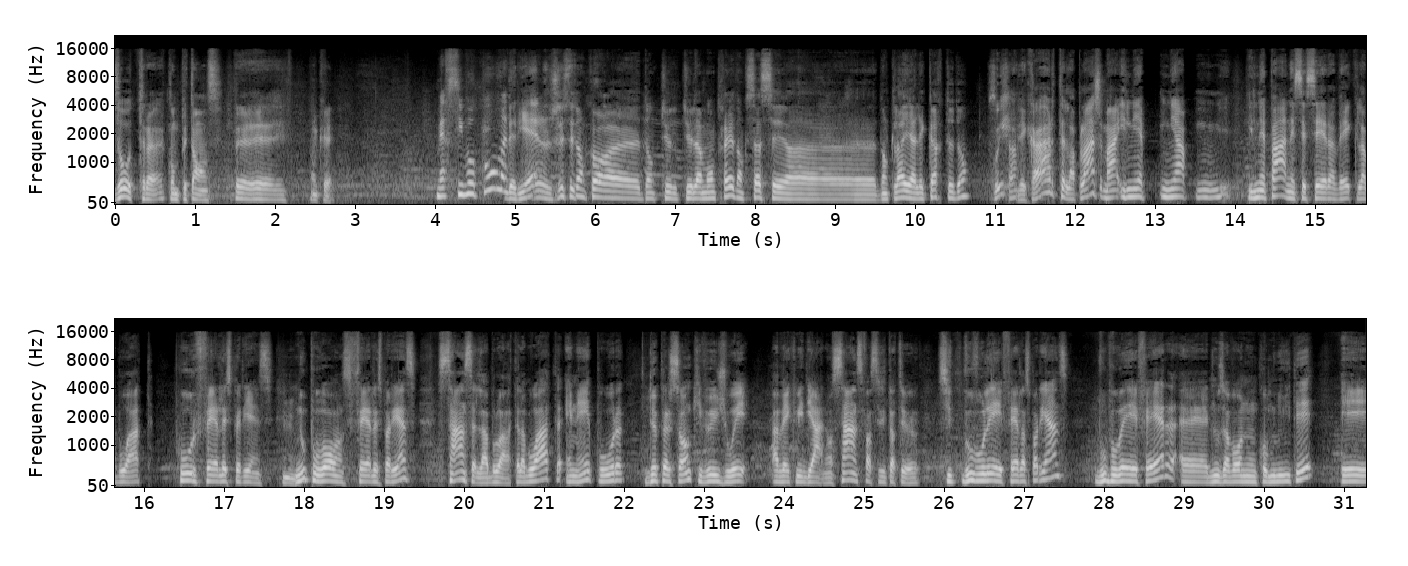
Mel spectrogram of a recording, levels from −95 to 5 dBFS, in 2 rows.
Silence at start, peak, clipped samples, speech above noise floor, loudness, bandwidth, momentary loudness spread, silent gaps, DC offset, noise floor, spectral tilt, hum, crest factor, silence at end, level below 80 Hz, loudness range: 0 s; -4 dBFS; under 0.1%; 24 dB; -20 LUFS; 16 kHz; 8 LU; none; under 0.1%; -44 dBFS; -5.5 dB/octave; none; 16 dB; 0 s; -60 dBFS; 3 LU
